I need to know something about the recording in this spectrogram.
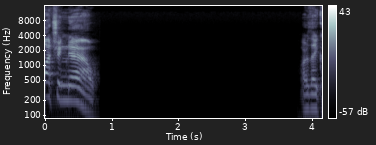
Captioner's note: awkward pause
